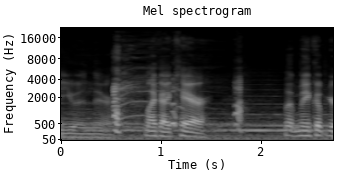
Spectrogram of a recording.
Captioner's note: laughing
